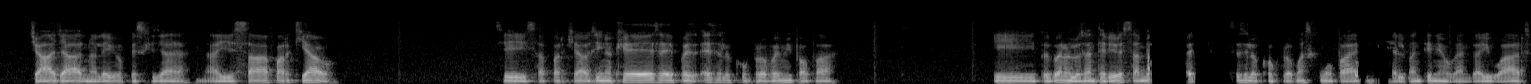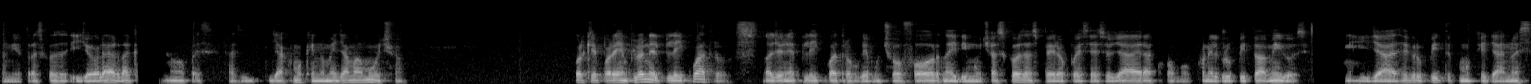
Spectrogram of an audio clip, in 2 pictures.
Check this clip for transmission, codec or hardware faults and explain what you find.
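Two connected echo-canceller problems show up in this speech, both around moments when the far end is talking at the same time.

Other side's voice leaking through: at 11.46 s and again at 28.40 s, a brief scrap of a second voice pokes through for a few tens of milliseconds. The first is fairly prominent, roughly 10 dB under the main speech. The second is much fainter, around 25 dB down. The likely cause is the talker's loudspeaker feeding back into the mic, with the echo canceller failing to scrub all of it out.

Speech suppressed in double talk: right after those leaks and in between, the main voice gets pushed way down, by something like 40 dB at its deepest. That happens from 11.51 to 12.32 s, 13.59 to 13.96 s, 16.69 to 17.03 s, and 28.53 to 28.98 s. Each dip lasts from about a third of a second to about eight-tenths of a second, so the talker's voice drops away in those stretches. This is likely the canceller getting confused by both sides speaking at once and clamping down on everything.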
